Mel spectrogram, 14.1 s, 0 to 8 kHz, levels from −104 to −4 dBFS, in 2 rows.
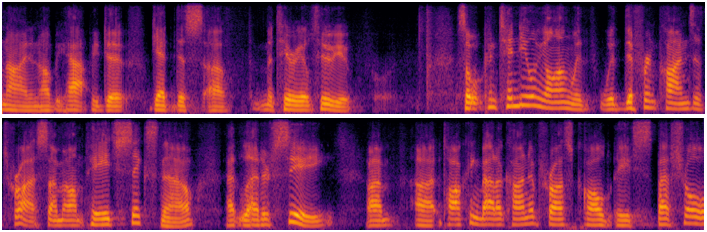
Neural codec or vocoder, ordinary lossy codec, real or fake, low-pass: codec, 16 kHz in and 24 kHz out, 0.4 kbps, LongCat-Audio-Codec, fine tuned four codebook decoder; Opus, 32 kbps; fake; 7.2 kHz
